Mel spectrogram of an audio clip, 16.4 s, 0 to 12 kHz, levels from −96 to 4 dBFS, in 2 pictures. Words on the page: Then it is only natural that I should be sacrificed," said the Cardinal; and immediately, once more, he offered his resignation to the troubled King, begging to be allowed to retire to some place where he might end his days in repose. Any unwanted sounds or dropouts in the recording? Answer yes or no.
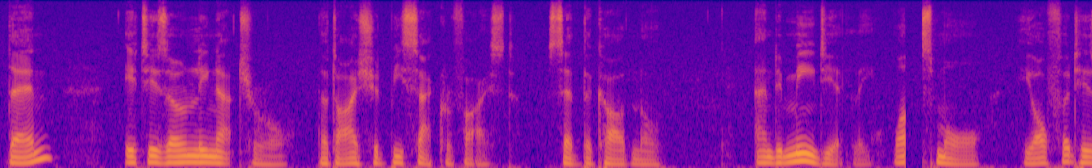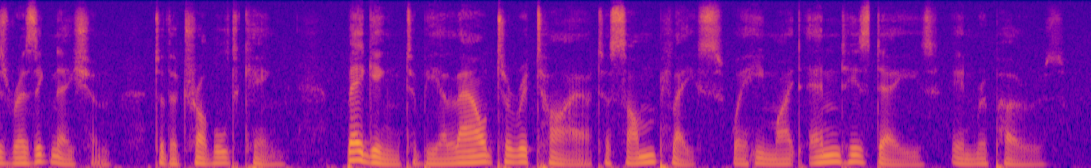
yes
